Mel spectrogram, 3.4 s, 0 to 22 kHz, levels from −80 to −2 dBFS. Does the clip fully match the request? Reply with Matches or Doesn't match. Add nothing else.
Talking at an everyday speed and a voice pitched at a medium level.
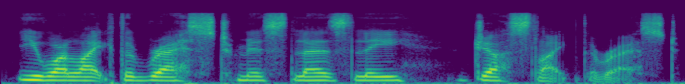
Matches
